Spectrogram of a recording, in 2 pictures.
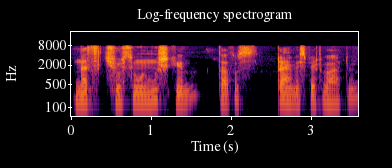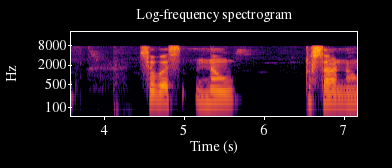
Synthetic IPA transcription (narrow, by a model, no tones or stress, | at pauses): nɐt͡sʰi̥t͡ʃʰuɽsuunmuʃkil | t̪ɐt̪us | ʈaːjmɐspʲeʈʰbaːt̪un | sobɐsnɐw | ʈosaːɾnɐw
